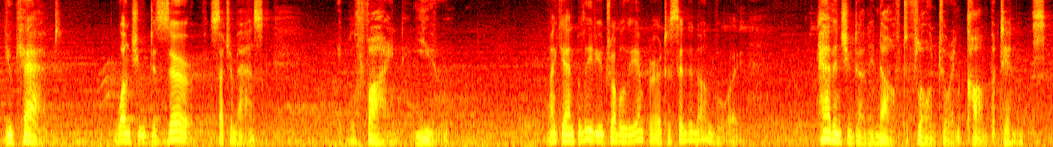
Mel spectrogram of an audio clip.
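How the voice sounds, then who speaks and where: An actor playing a severe, zealous imperial inquisitor in a fantasy game, with an imperious, cutting, theatrical delivery. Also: male voice, medium pitch, big pitch swings, a little slow, pauses often, soft background music. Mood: contemptuous, accusing. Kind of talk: dramatic fantasy game dialogue.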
